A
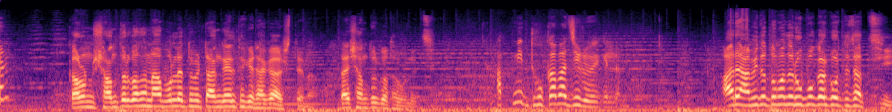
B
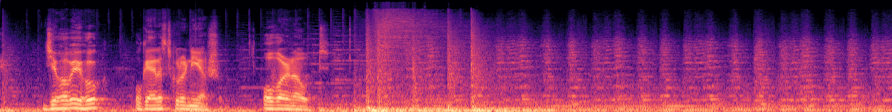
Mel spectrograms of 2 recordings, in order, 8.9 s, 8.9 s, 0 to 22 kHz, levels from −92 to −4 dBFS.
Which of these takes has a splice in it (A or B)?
B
